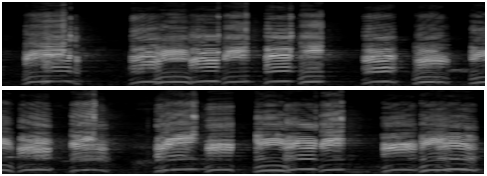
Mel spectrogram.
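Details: Swans calling in a natural setting: bursts of harsh, nasal, harmonic honks, often in pairs or triplets, alternating with brief silences over about ten seconds.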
